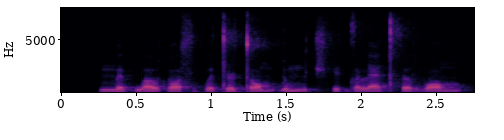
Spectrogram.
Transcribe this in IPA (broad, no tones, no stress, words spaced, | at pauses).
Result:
mɛp wʌo̯ɗɔsɪpə tə˞tɔm ɗʊmɪt͡ʃʰɪ ɡʌlætʰə vɔm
